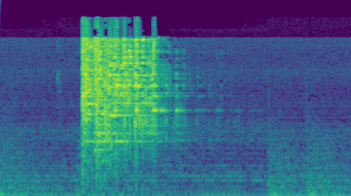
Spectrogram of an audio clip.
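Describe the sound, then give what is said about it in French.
A dinner plate shatters with a sudden loud, bright crash, its sharp ceramic fragments ringing and scattering for about a second before fading into a low murmur of background noise. “Mon assiette a, éclaté.”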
